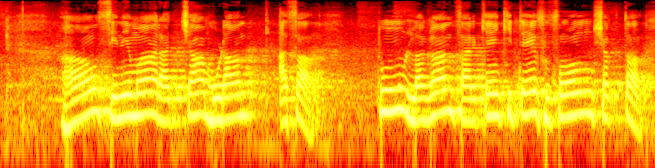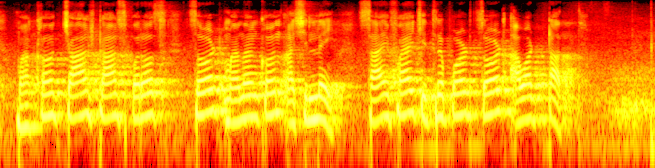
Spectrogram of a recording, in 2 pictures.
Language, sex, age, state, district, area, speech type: Goan Konkani, male, 45-60, Goa, Pernem, rural, read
